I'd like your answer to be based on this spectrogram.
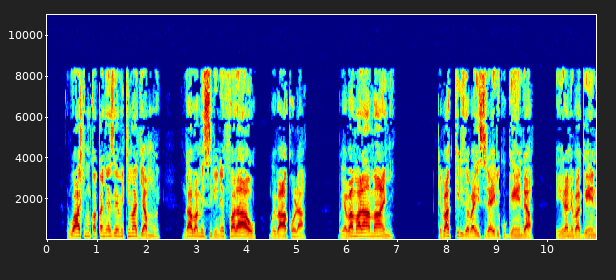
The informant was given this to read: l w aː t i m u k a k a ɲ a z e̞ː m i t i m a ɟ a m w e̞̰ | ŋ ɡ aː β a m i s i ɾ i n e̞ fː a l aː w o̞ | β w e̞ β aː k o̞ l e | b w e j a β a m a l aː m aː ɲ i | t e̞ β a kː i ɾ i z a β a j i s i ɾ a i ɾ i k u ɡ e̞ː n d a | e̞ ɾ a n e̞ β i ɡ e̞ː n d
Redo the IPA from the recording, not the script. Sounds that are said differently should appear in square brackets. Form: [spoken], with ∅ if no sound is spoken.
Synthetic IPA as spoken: l w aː [c] i m u k a k a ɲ a z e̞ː m i t i m a ɟ a m w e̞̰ | ŋ ɡ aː β a m i s i ɾ i n e̞ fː a l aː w o̞ | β w e̞ β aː k o̞ l [a] | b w e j a β a m a l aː m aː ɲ i | t e̞ β a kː i ɾ i z a β a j i s i ɾ a i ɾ i k u ɡ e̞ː n d a | e̞ ɾ a n e̞ β [a] ɡ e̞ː n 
